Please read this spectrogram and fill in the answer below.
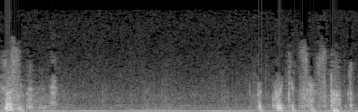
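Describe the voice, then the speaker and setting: An actor playing a fearful, suspicious doctor from a space crew in a 1950s radio drama. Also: male voice, a little fast, close to an everyday voice. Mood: hushed dread. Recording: tinny, faintly noisy 1950 radio recording.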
